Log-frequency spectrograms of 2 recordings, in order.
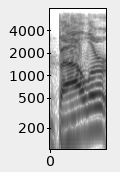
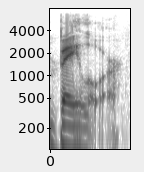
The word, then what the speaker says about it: Balor: the demon the demon is either Balor or Baylor either one is correct uh yeah it's just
